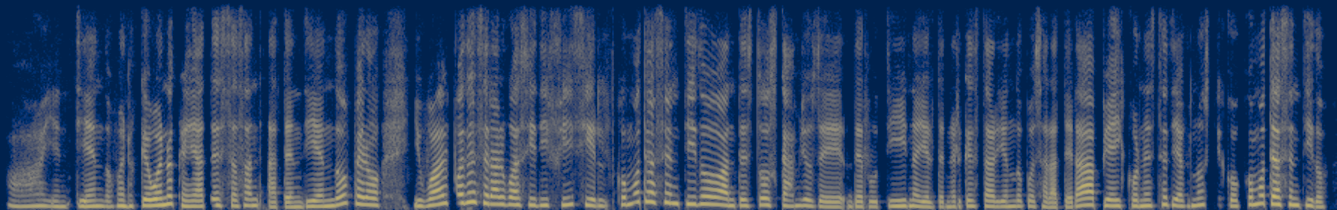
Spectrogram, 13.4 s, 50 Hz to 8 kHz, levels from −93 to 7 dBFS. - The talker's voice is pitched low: No, high, 225 Hz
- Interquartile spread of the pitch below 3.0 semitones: No, average, 4.1 semitones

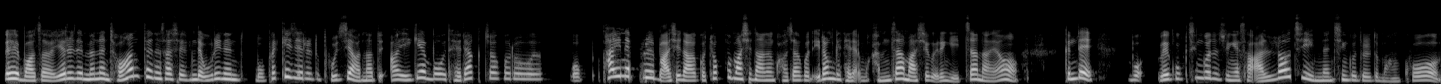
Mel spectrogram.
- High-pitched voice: Yes, high, 225 Hz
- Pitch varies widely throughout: Yes, wide, 5.9 semitones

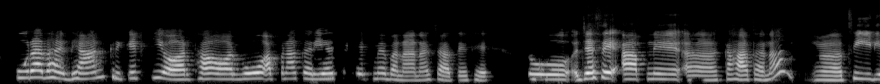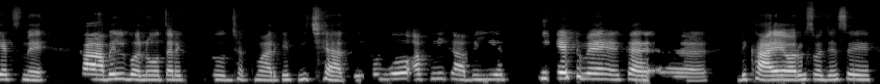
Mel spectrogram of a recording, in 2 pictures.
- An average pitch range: Yes, average, 3.3 semitones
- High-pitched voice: Yes, high, 230 Hz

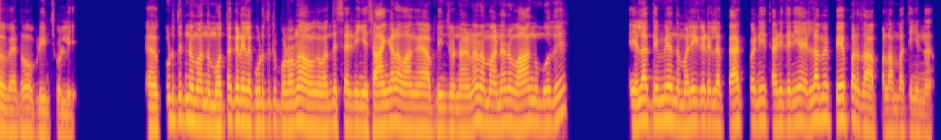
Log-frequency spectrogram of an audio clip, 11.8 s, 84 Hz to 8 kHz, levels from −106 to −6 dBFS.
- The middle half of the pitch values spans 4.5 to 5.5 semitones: No, average, 2.8 semitones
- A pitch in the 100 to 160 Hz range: Yes, medium, 140 Hz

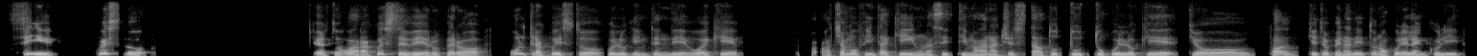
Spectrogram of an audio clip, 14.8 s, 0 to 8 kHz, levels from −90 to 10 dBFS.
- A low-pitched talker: Yes, low, 125 Hz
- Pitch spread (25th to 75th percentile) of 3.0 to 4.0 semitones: Yes, average, 3.6 semitones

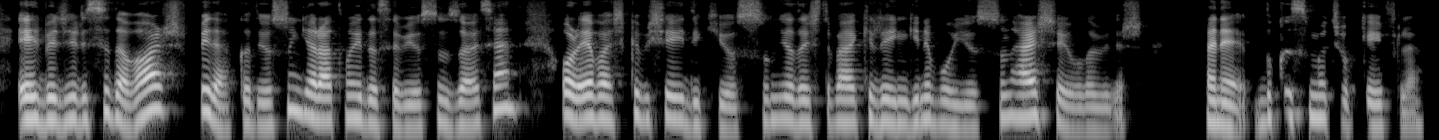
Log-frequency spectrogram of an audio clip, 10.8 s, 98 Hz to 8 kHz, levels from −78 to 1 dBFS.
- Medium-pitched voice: Yes, medium, 175 Hz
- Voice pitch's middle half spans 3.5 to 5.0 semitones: Yes, average, 3.8 semitones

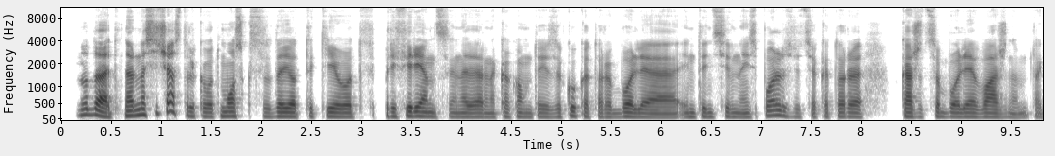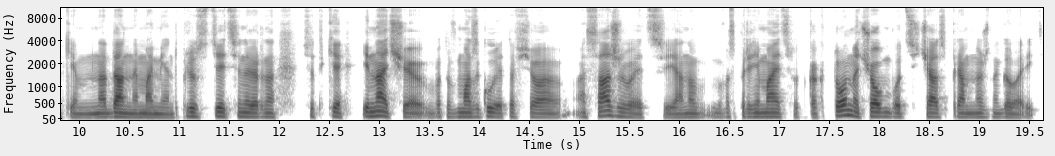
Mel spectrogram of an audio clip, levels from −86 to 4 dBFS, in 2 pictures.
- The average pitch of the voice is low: Yes, low, 110 Hz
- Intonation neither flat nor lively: No, narrow, 2.0 semitones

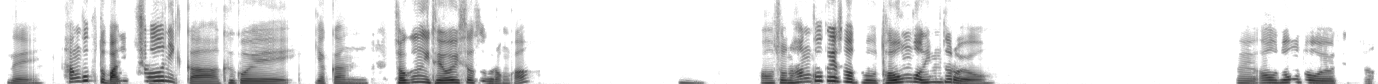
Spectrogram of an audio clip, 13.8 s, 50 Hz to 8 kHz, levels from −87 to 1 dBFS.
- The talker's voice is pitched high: Yes, high, 210 Hz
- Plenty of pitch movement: Yes, wide, 6.4 semitones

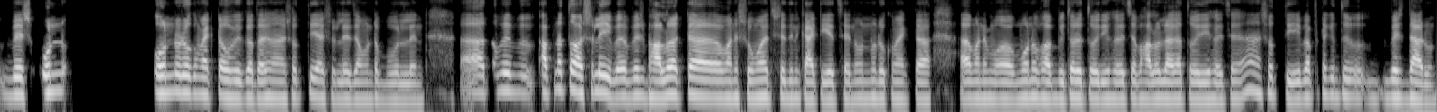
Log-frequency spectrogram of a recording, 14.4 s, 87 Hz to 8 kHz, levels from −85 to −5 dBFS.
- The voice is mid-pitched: Yes, medium, 155 Hz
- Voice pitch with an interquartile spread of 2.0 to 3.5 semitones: Yes, narrow, 2.5 semitones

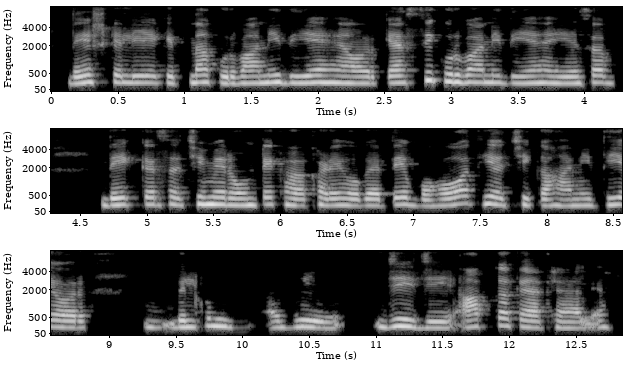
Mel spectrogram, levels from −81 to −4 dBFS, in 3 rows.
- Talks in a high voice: Yes, high, 200 Hz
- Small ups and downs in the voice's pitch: Yes, narrow, 1.8 semitones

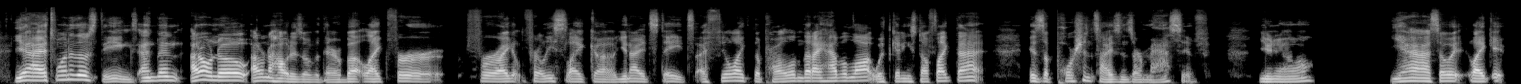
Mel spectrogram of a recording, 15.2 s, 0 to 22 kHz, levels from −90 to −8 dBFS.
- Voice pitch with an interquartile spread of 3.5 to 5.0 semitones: Yes, average, 4.0 semitones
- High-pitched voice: No, low, 135 Hz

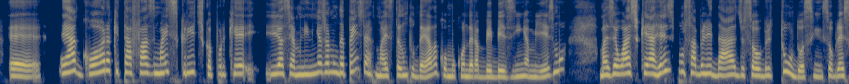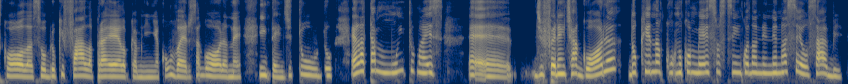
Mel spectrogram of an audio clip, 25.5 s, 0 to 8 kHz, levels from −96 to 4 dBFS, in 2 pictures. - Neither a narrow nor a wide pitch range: No, wide, 7.0 semitones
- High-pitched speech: Yes, high, 235 Hz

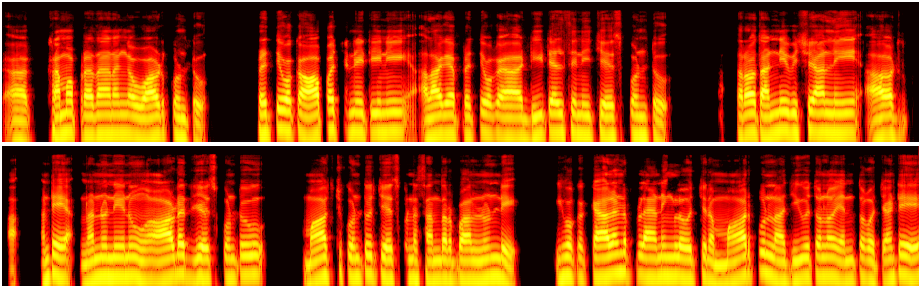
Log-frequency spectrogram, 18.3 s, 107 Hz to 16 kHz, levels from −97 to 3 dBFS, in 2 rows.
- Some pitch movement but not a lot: No, narrow, 1.9 semitones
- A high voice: No, medium, 145 Hz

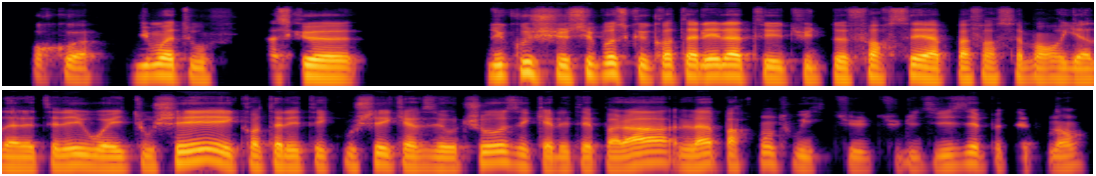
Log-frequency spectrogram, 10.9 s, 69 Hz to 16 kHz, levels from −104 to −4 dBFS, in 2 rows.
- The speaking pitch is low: Yes, low, 120 Hz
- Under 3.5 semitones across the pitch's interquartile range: No, average, 3.8 semitones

